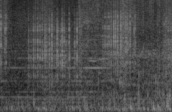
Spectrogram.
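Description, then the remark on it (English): Horses galloping, a dense, rapid clatter of hoofbeats with a steady rhythm that swells slightly louder toward the end, with no voices. “Horses. We've been found.”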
